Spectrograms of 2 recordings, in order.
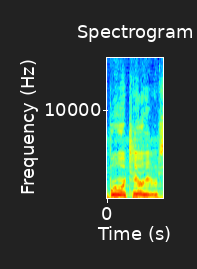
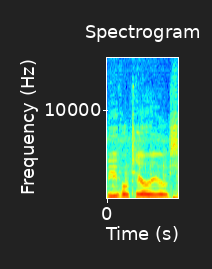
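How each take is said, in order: First: The name is said like 'Brewer', with an r. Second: The name is said like 'Beaver', with a v.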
